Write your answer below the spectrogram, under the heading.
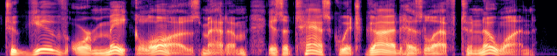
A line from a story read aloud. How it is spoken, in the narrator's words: Mercier replied sharply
